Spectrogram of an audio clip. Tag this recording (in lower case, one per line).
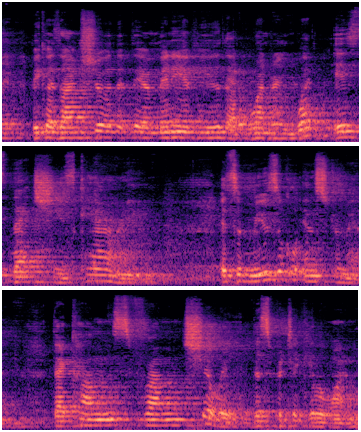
speech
